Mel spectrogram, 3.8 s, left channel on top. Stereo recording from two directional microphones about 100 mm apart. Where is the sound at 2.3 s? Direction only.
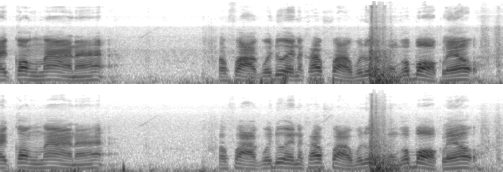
55° right (ahead or behind).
